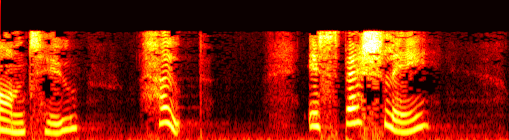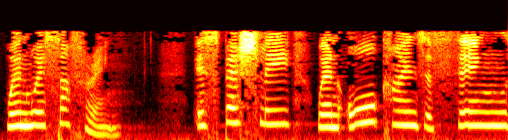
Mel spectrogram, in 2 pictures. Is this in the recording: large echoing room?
yes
